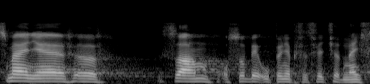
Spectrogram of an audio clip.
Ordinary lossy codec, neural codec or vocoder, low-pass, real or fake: AAC, 64 kbps; none; 7.2 kHz; real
